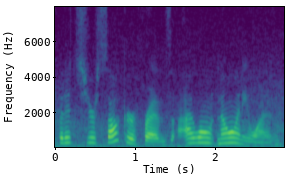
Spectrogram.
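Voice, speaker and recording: A woman's voice: high voice, expressive, moderate pace. A woman playing a reluctant, plaintive young girlfriend in a naturalistic audio drama. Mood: reluctant, softening. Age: young adult. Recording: dull lo-fi sound, background noise.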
